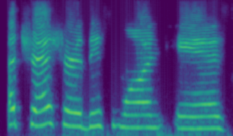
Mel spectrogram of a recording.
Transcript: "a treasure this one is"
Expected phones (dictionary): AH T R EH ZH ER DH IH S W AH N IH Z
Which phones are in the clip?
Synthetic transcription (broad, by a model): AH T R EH SH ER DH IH S W AH N IH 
